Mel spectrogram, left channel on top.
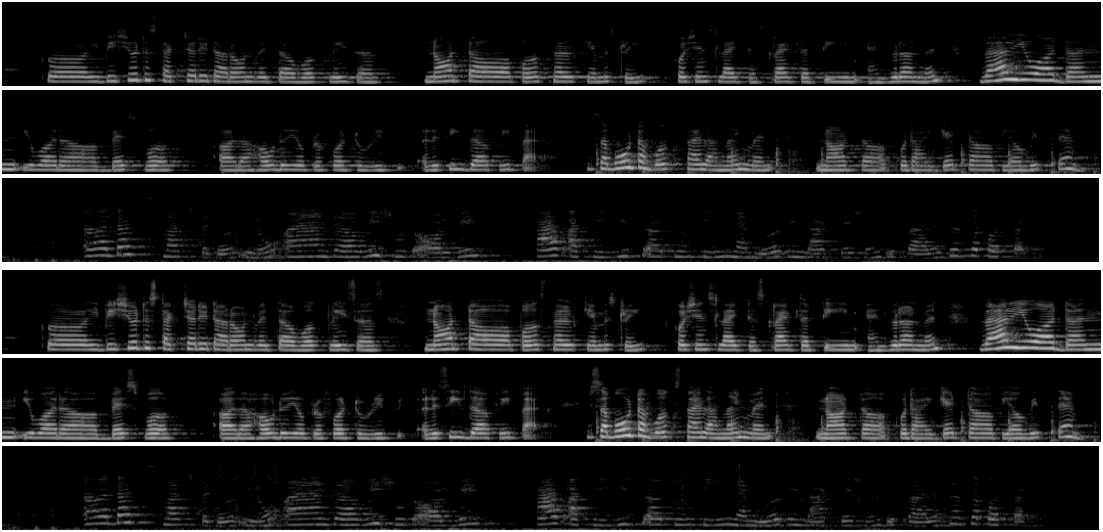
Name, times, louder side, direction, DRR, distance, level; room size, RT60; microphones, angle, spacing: voice 1, 0.5-3.8 4.2-6.4 6.8-9.4 9.8-12.7 13.2-14.9 15.2-16.4 16.8-18.7 19.1-21.8, right 4 dB, 80° right, 0.8 m, -30 dB
sound 1, 16.8-30.8, right 1 dB, 45° right, 5.5 m, -55 dB
voice 2, 22.8-26.8 27.3-32.4, equal, 10° left, 3.2 m, -47 dB
28.5 x 24.5 x 5.2 m
head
